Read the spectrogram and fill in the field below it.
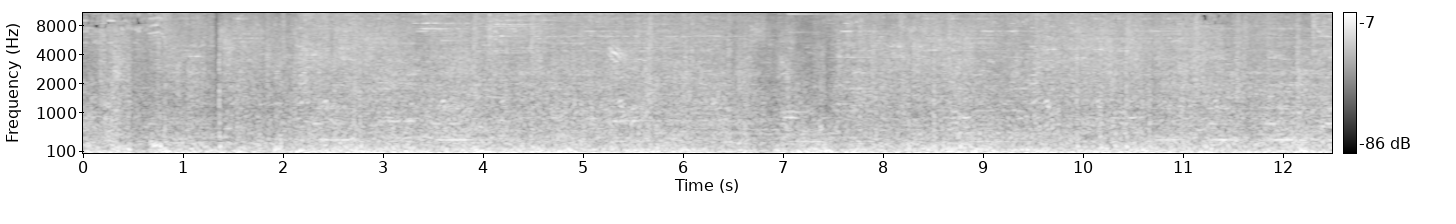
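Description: Video game battle effects clash and whoosh.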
